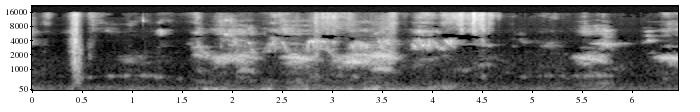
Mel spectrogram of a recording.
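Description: Paper picture cards being picked up, shuffled and laid down on grass: a brief click, then a run of soft, irregular rustles.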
